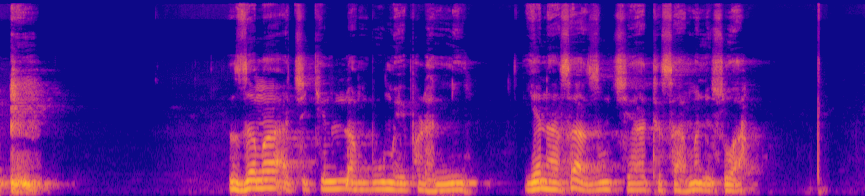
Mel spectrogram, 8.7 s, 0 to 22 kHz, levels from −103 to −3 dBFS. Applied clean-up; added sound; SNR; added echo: none; none; none; none.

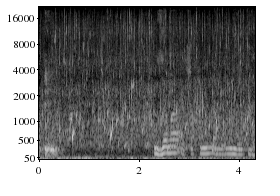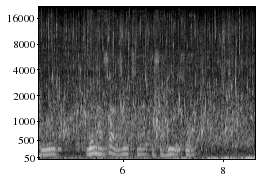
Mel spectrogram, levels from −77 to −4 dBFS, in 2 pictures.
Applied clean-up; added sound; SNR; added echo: none; Stream; -1 dB; none.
